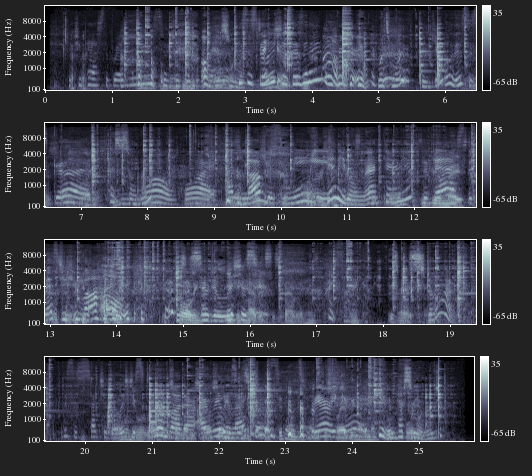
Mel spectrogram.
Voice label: Mealtime Chatter, party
